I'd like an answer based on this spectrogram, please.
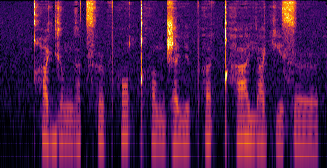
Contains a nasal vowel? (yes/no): no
